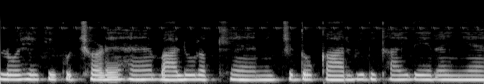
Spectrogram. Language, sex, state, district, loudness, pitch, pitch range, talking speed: Hindi, female, Haryana, Rohtak, -13 LUFS, 220 Hz, 210-225 Hz, 200 wpm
